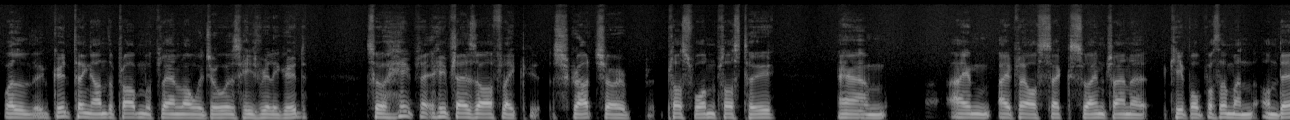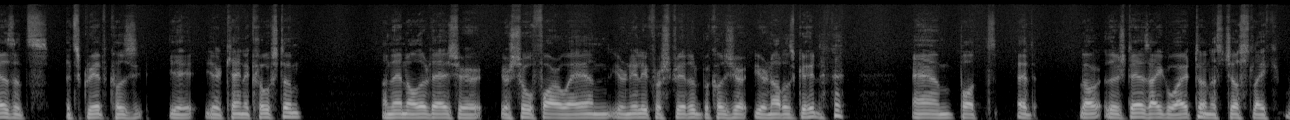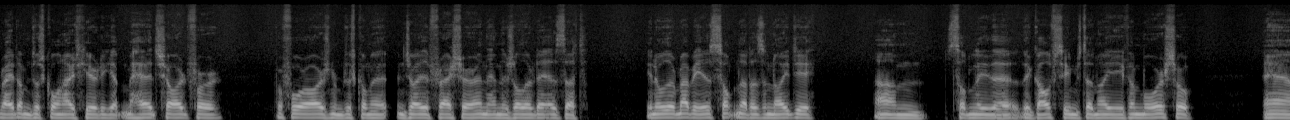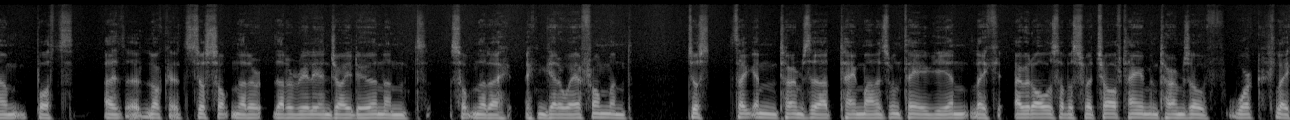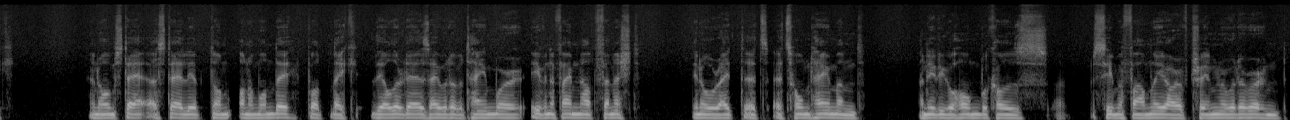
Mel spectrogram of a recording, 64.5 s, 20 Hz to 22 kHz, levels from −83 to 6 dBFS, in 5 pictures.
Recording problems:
hiss; faint; throughout; 25 dB below the speech

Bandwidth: 18.5 kHz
